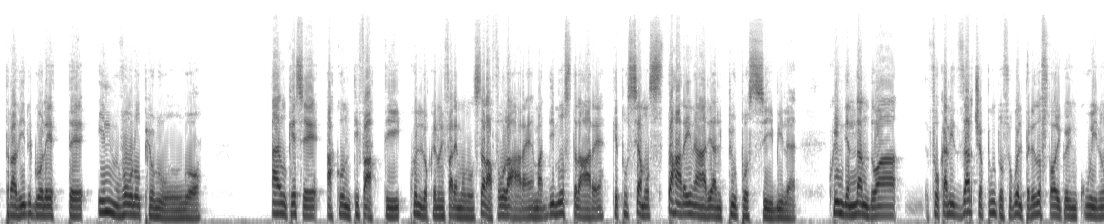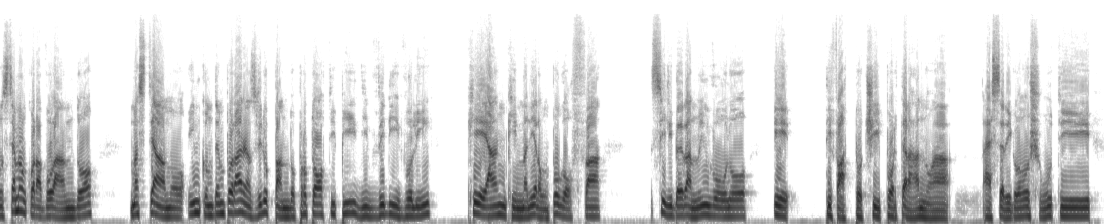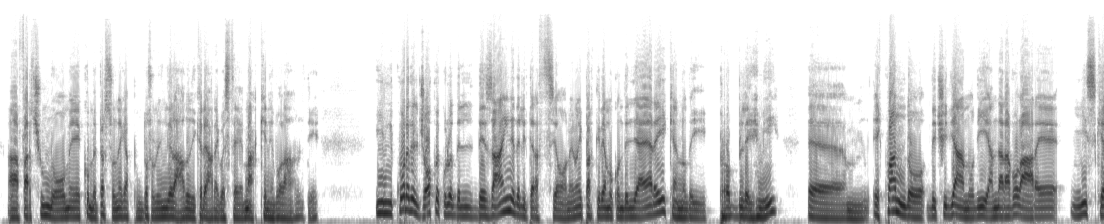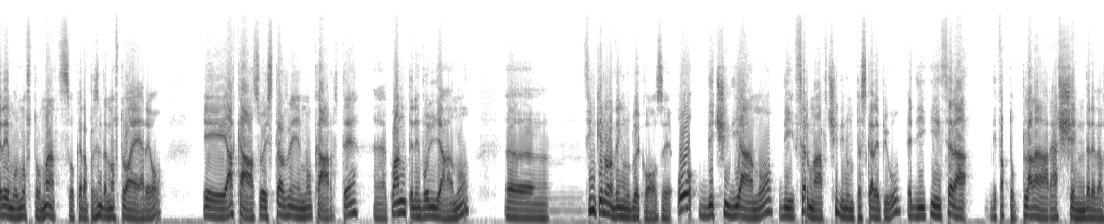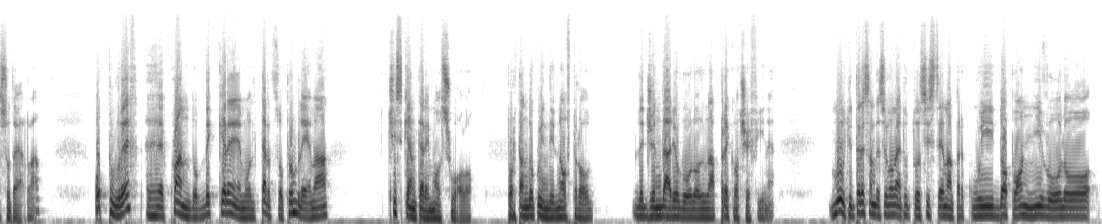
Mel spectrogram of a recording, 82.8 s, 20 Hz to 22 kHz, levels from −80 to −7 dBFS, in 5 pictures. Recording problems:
distortion; slight; 7% of the sound clipped

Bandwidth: 17.5 kHz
